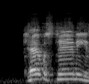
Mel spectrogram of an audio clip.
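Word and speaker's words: Cavestany: This one, you know, has guitarist Rob Cavastani.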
